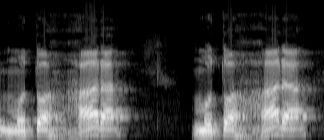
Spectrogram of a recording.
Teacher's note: مطہرہ، مطہرتن، آگے آیت ہے وقف کریں گے۔ گول تا وقف کی صورت میں ہائے ساکنہ بن جاتی ہے، اب مطہرتن سے اس کو پڑھیں گے مطہرہ، مطہرہ۔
